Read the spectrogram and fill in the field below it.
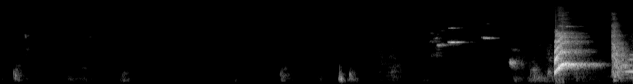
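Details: Blenheim Cavalier King Charles Spaniel puppy from a New Year litter of five, giving soft whines that build into two loud, shrill yapping barks near the end after a quiet start.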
